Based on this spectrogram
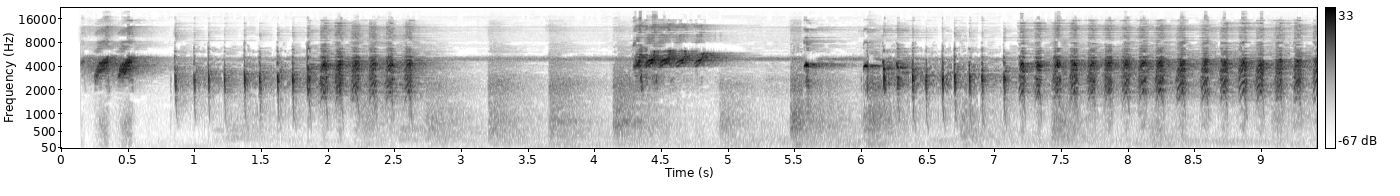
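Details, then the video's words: Greater green leafbird singing: a long stream of rapid chattering and twittering notes, broken by a brief whistled phrase, over a steady high-pitched tone in the background. "BURUNG CUCAK IJO"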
